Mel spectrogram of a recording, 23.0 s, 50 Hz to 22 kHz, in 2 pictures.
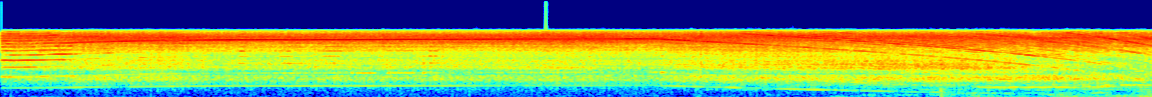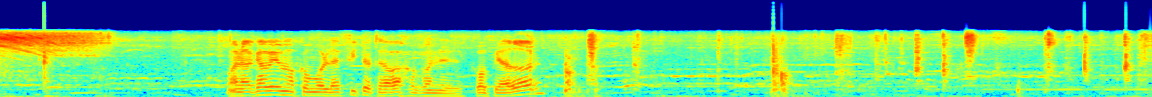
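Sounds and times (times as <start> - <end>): wood router whining: 0.0 - 12.8.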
